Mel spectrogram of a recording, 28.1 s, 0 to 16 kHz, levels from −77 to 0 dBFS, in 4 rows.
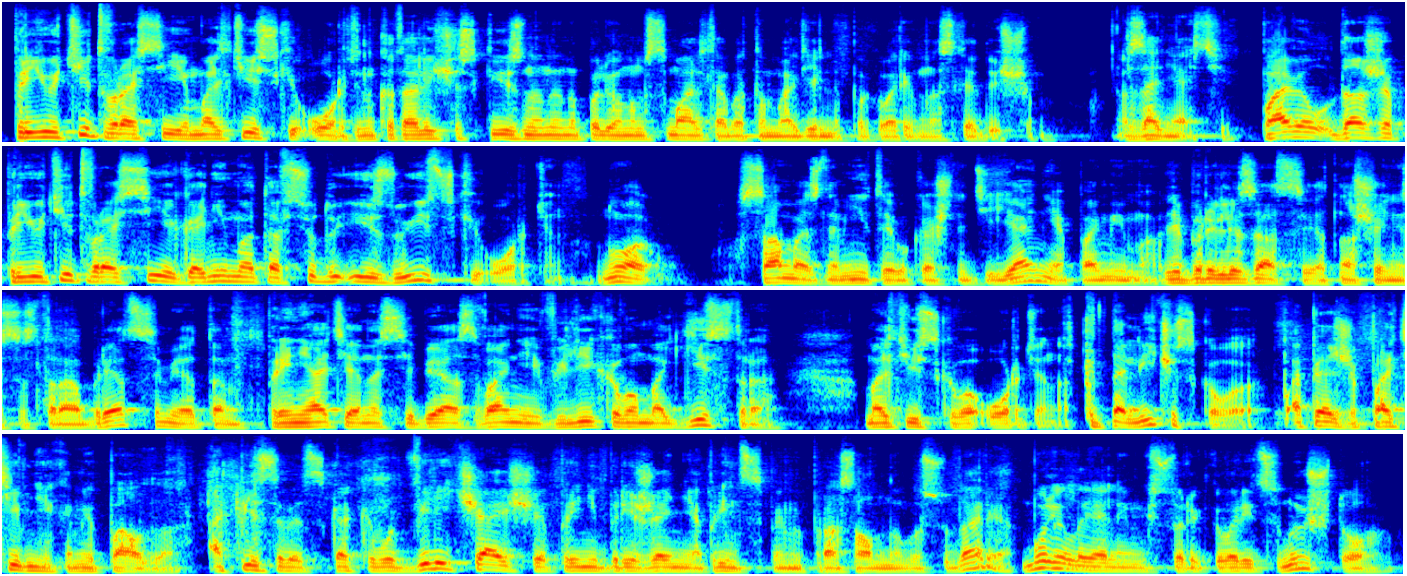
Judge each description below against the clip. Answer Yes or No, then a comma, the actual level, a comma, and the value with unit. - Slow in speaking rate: No, average, 145 wpm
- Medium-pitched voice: No, very low, 95 Hz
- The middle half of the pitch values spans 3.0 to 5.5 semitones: Yes, average, 4.2 semitones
